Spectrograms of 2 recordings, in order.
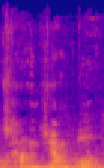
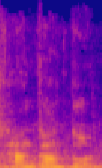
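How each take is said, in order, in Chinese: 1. 中间音节读 jiang。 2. 中间音节读 gang。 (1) "他们叫长江豆" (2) "我们叫长钢豆"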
